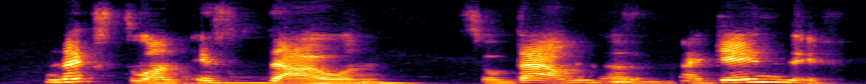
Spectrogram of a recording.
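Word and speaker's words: dubh: named okay so next one is down so down again if it's written like this but it's pronounced as bounce so down that is brown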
